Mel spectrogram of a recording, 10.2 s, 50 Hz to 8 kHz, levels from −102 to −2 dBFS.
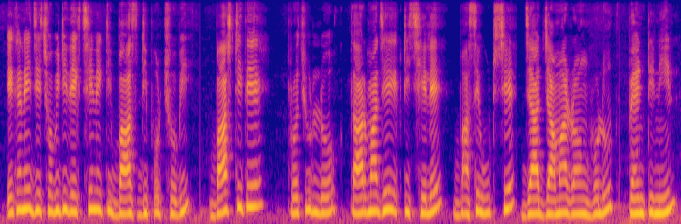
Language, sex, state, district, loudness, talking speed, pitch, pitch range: Bengali, female, West Bengal, Malda, -22 LUFS, 160 wpm, 210 Hz, 195-240 Hz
